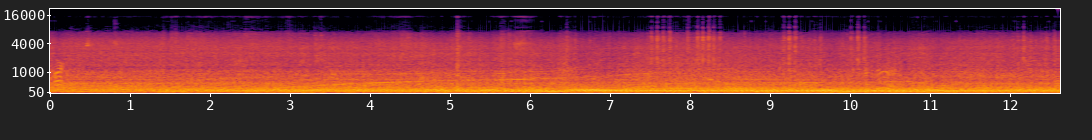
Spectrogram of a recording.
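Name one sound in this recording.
A bus engine hums and rumbles steadily from inside as the bus drives along.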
